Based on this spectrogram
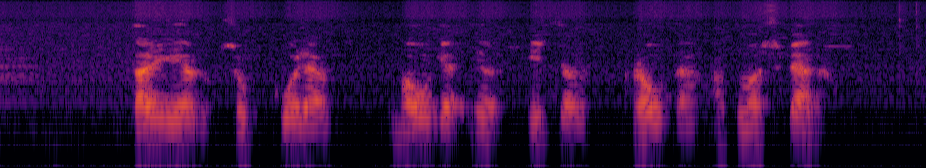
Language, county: Lithuanian, Šiauliai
